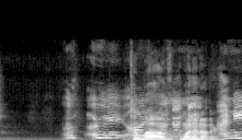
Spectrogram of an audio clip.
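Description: A toddler girl babbles and talks up close.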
